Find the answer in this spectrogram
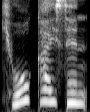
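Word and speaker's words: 境界線: Trong tiếng Nhật đọc là “kyōkaisen”.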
